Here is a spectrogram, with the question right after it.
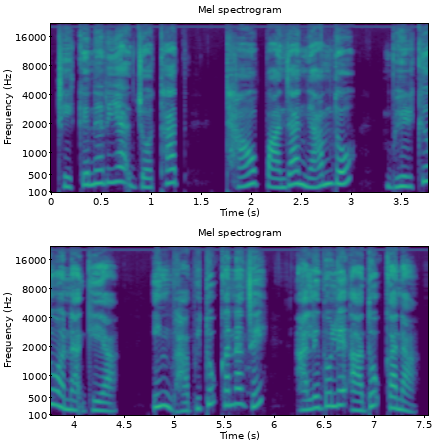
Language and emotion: Santali, fearful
